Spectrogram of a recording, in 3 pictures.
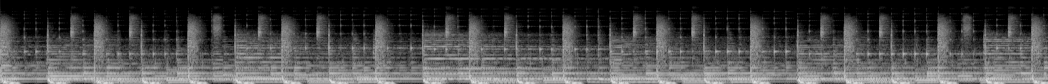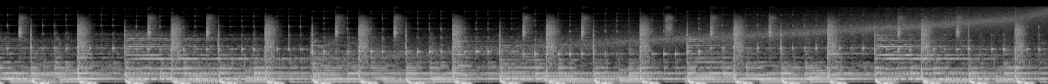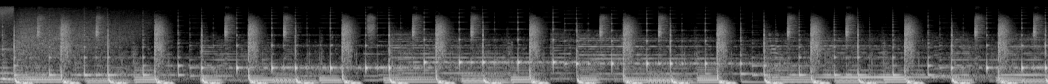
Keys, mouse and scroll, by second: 0.1 click, 1.0-2.0 scroll up 2, 2.1 Tab, 3.2 ctrl+r, 6.5 Tab, 7.3-7.7 scroll down 1, 7.7 middle click, 8.5-11.1 right drag, 11.1 KP_1, 12.1-12.6 scroll up 1, 12.6 Tab, 13.3-14.7 middle drag, 14.7-16.3 scroll down 5, 16.3 KP_1, 17.1 shift+middle click, 17.5-18.0 scroll up 2, 18.9 ctrl+r, 22.0 middle click, 22.8-23.4 scroll up 1, 23.4 Tab, 24.6-25.3 scroll down 5, 25.3-28.4 middle drag, 28.4 KP_1, 29.2-29.7 shift+middle drag, 29.7-30.5 scroll up 4, 30.5-31.4 shift+middle drag.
